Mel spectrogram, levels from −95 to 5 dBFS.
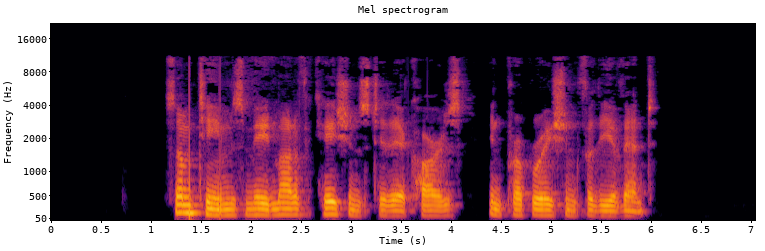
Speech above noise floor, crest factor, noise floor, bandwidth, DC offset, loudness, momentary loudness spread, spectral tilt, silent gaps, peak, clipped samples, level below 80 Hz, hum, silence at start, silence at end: over 73 dB; 18 dB; under -90 dBFS; 11.5 kHz; under 0.1%; -18 LUFS; 9 LU; -6 dB/octave; none; 0 dBFS; under 0.1%; -50 dBFS; none; 1.15 s; 1.05 s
